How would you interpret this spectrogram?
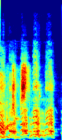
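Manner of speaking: high squeal through laughter; laughing plea. Real, not acted. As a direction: beg her to stop while cracking up.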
